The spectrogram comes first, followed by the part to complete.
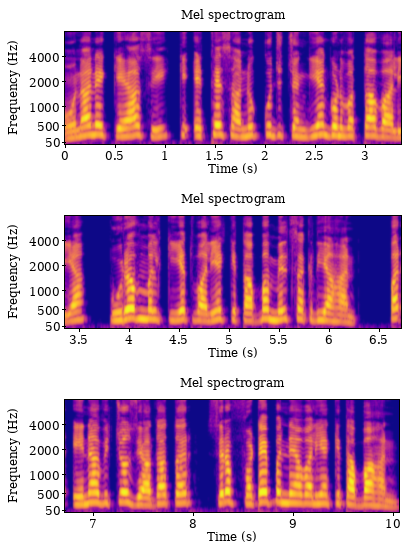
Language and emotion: Punjabi, angry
